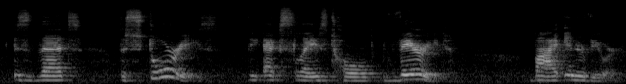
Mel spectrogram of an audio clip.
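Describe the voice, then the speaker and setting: With a Midwestern accent, a woman speaks at medium pitch in a room with audible echo. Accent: Midwestern twang. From US Midwest. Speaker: history professor. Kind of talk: lecture Q&A. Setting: museum talk with audience.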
